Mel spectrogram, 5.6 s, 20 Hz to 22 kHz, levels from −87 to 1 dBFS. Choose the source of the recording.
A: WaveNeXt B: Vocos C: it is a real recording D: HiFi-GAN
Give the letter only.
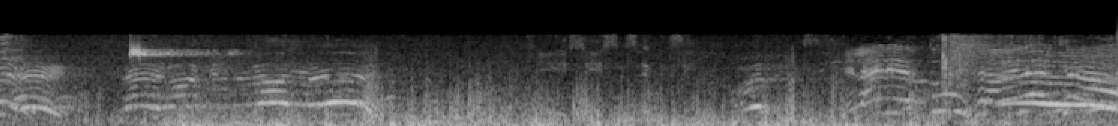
C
